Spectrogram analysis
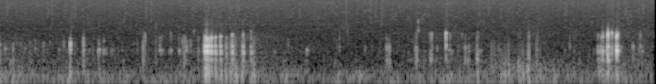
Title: My stomach growling ❤️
